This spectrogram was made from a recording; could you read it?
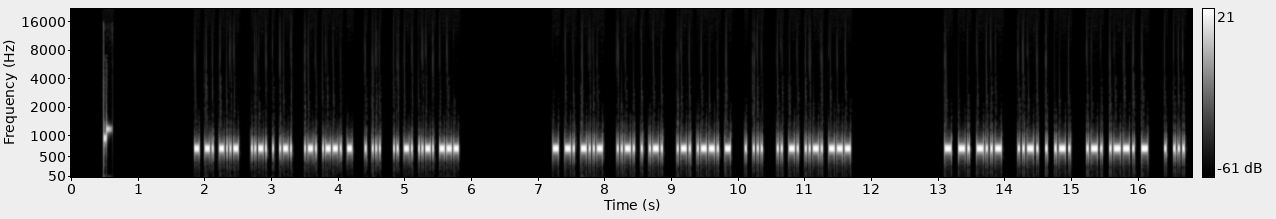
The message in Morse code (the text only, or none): TNX FER RPT ES INFO TNX FER RPT ES INFO TNX FER RPT ES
